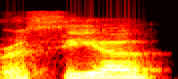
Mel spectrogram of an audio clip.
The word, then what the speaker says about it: Rocío: How do I How do I pronounce it? Rosio. Rosia.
